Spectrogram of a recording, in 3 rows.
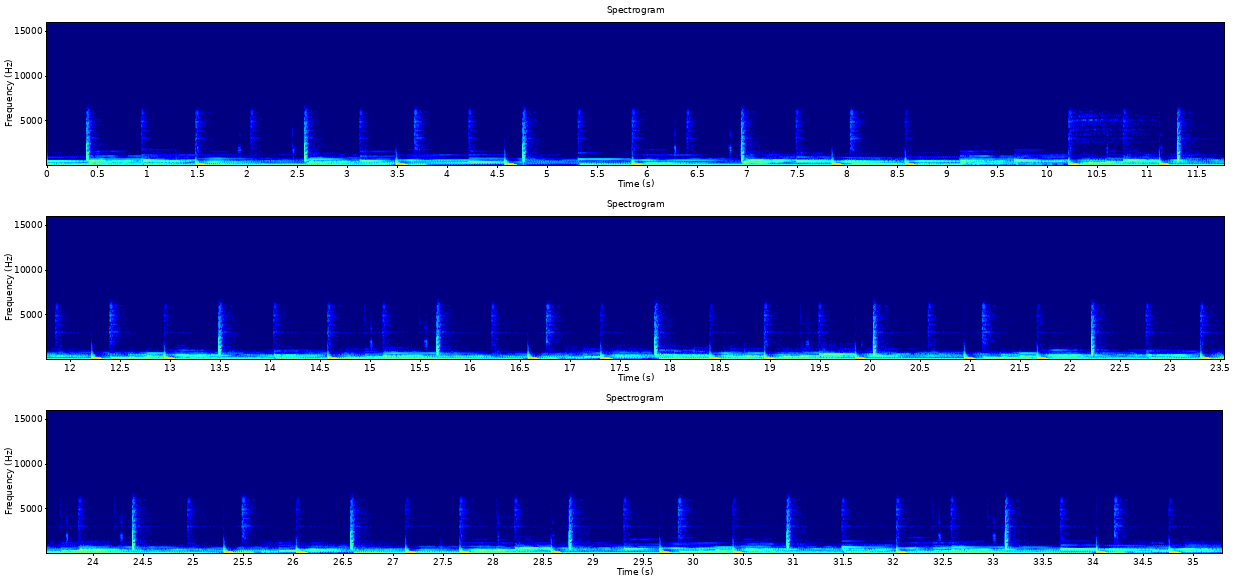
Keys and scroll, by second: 2.7 b, 3.8 a, 8.8 b, 10.1 ctrl+z, 14.9 a, 15.2 ctrl+z, 16.9 b, 17.6 n, 19.2 ctrl+z, 20.0 a, 21.0 m, 24.8 a, 27.9 a, 28.3 a, 33.0 b.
